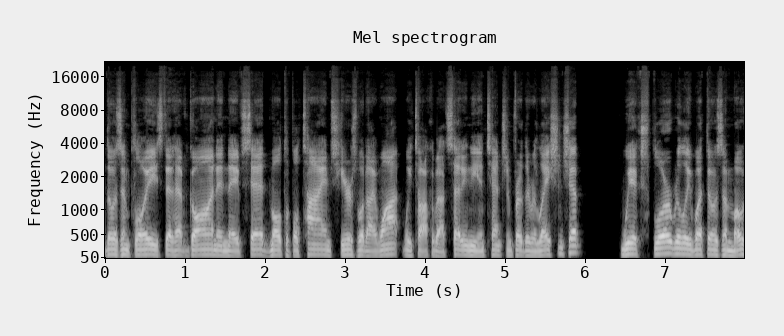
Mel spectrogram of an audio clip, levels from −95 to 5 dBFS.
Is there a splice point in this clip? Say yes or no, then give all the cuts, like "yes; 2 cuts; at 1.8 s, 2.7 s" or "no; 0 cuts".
no; 0 cuts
